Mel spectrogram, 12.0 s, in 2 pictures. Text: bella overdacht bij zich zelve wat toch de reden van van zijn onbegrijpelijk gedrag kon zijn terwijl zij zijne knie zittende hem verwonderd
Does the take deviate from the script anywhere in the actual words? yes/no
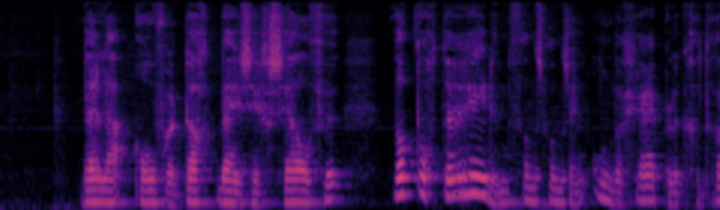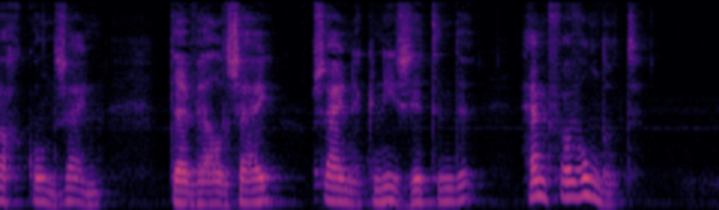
no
